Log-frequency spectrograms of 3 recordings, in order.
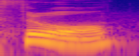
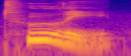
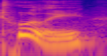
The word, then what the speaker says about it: Thule: remember but it's not thule uh it's ultimate ultima tully the t-h-u-l-e is pronounced tully uh it's ultimate thule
